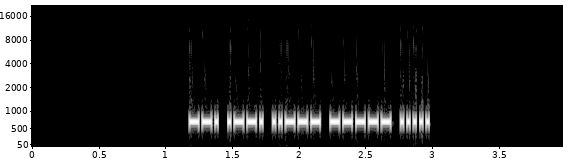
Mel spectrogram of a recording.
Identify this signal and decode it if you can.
Morse code, heard as a keyed tone, about 48 wpm, 700 Hz. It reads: GP205
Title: Code Groups - 5 Letter:Numbers - 50wpm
